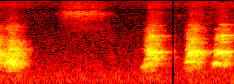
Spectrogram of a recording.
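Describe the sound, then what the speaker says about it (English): Several dogs bark in short bursts: one bark, a pause with a faint high tone, then three quick barks in succession, fairly close and clear with no talking. "Dogs making lots of noise."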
